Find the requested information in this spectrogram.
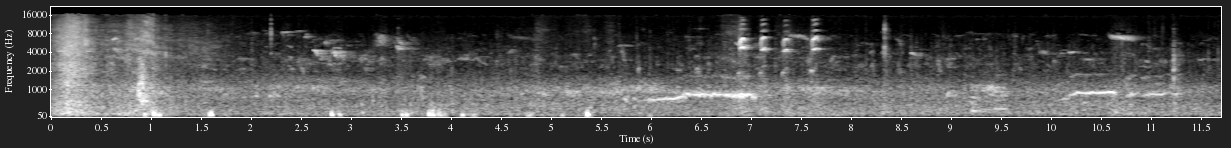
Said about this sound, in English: The birds never seem more active than when there's a struggle on. If it's cold, or it's autumn, or it's spring, or they're busy, make a right racket.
